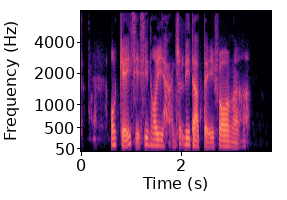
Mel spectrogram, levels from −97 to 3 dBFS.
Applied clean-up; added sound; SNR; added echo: none; none; none; none.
